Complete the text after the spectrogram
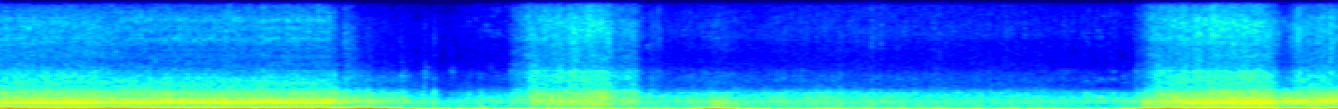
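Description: Tyres crunch over sand and gravel.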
